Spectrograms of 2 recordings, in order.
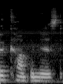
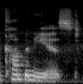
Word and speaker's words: accompanist: my old orchestra director didn't know how to pronounce the word accompanist and she always called me an accompanyist and i was like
